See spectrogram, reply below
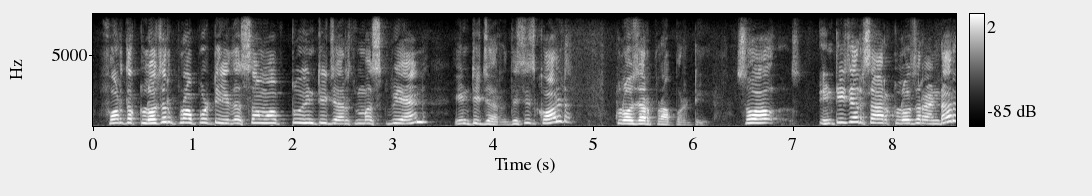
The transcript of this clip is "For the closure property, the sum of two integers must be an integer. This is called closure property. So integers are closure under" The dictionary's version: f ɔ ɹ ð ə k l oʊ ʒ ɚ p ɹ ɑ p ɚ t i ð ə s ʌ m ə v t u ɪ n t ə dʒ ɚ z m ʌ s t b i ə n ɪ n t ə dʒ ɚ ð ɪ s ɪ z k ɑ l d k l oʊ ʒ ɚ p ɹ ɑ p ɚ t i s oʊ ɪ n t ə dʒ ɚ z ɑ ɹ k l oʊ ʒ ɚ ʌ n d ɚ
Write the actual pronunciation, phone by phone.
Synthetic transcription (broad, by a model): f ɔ ɹ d ə k l oʊ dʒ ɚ p ɹ ɑ p ɚ t i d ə s ʌ m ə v t u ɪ n t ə dʒ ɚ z m ʌ s t b i ə n ɪ n t ə dʒ ɚ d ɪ s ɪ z k ɑ l d k l oʊ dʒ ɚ p ɹ ɑ p ɚ t i s oʊ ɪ n t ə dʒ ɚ s ɑ ɹ k l oʊ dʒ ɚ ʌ n d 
